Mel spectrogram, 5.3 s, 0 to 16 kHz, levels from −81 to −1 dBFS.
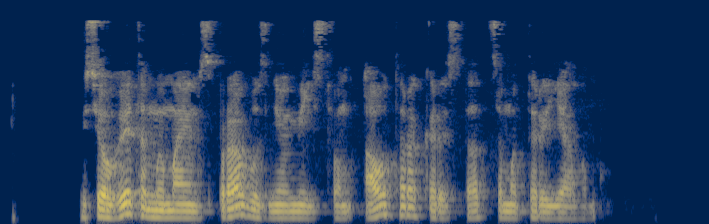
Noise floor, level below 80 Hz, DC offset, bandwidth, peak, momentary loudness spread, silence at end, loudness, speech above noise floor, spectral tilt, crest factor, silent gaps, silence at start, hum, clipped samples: -82 dBFS; -62 dBFS; under 0.1%; 12 kHz; -4 dBFS; 9 LU; 0.85 s; -22 LUFS; 60 dB; -5 dB/octave; 20 dB; none; 0.6 s; none; under 0.1%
